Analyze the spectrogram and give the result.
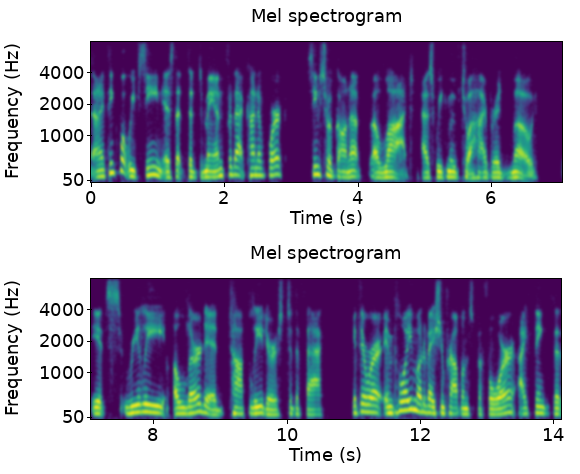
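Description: A man with a plain, everyday voice, medium pitch, ordinary pitch variation and very even loudness, at a moderate pace with an American accent. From US South, Birmingham, Alabama. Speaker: brand strategist and author. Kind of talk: interview.

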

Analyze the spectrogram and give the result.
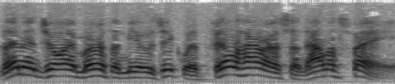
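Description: A man with a fairly high pitch and a husky, rough edge. His pitch swings widely at a moderate pace.

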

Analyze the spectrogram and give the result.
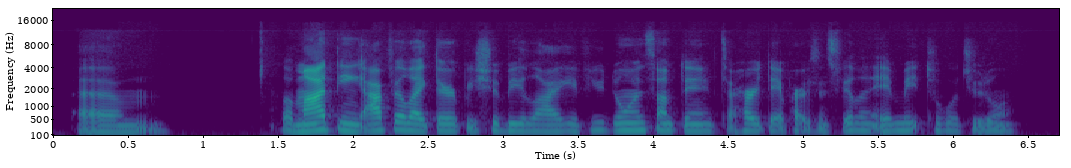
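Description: At a fairly quick pace, this woman is heard in a very clean recording against a silent background. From Texas, Dallas. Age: 30s. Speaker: entrepreneur and landlord. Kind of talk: casual interview.

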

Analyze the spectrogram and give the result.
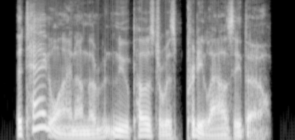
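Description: A man with a dark, mellow tone and vocal fry, recorded dry and close with no echo against a quiet background. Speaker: podcast host and writer. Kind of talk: scripted narration of film history, documentary-style, with a short chatty intro. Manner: even, measured, storyteller delivery; warm and personable when thanking listeners.

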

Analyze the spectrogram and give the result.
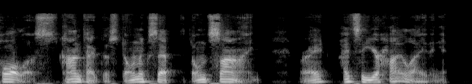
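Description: A man with an American accent talks at a moderate pace with vocal fry. The background is quiet. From New York. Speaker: attorney. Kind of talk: podcast interview, legal advice.

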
